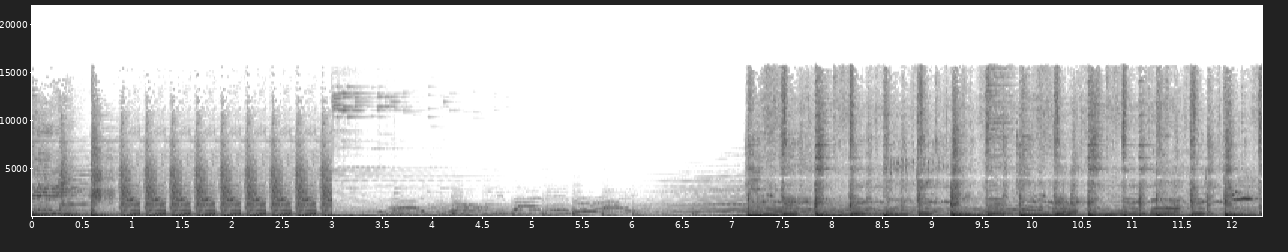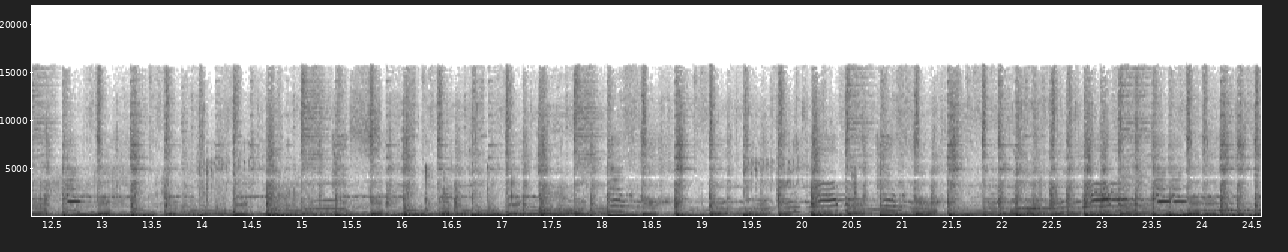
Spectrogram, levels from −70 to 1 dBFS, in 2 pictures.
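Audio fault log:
1.08–3.00 s: broken-record loop. A 0.25 s fragment repeats exactly, back to back, eight times, and the audio that should have played in that span never arrives. The player or stream likely stalled and kept resending the last fragment it held.
21.88 s to the end: doubled audio track. A second full-band copy enters abruptly, trailing by roughly 150 ms at about 5 dB below the original, with no decay or room colour. The sound was likely captured twice, once through a slower path.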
